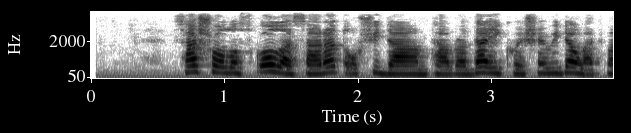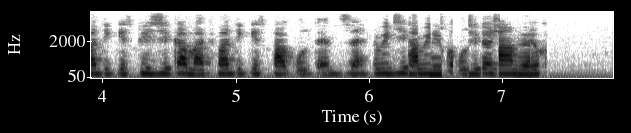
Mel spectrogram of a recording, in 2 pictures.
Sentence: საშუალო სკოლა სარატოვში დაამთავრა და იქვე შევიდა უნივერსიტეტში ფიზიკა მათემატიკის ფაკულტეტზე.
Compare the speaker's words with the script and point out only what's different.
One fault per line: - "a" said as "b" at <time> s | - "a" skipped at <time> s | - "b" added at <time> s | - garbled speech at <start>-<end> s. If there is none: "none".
- "უნივერსიტეტში" said as "მათემატიკის" at 3.7 s
- garbled speech at 6.0-7.4 s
